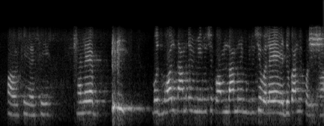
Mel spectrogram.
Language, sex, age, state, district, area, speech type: Odia, female, 30-45, Odisha, Balangir, urban, conversation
